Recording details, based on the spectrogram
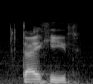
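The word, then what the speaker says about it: Dhyck Heed: Dyke Heed.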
